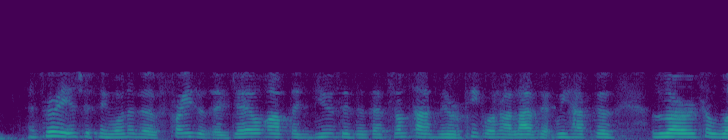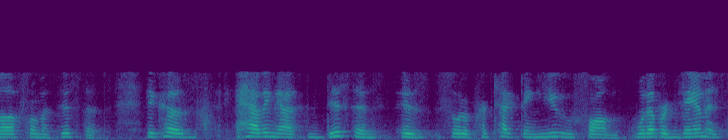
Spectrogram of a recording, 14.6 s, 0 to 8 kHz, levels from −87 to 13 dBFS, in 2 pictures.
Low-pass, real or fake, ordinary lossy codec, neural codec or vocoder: 7.2 kHz; fake; AAC, 16 kbps; codec, 16 kHz in and 24 kHz out, 0.8 kbps, FocalCodec, streaming, 65536 codes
